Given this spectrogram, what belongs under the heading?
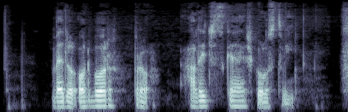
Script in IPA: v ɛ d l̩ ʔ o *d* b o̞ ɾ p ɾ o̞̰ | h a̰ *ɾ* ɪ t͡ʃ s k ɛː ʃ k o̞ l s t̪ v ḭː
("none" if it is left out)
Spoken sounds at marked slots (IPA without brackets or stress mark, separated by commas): d, l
